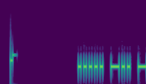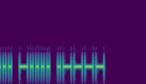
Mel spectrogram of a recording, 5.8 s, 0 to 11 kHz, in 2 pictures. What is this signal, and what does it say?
Morse code, heard as a keyed tone, about 22 wpm, 700 Hz. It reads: 5DD61
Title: Five Challenging Letter-Number Combinations 22wpm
